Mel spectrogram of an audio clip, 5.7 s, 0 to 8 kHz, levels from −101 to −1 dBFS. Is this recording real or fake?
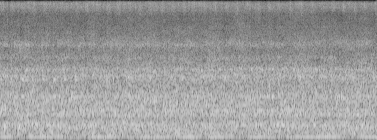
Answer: fake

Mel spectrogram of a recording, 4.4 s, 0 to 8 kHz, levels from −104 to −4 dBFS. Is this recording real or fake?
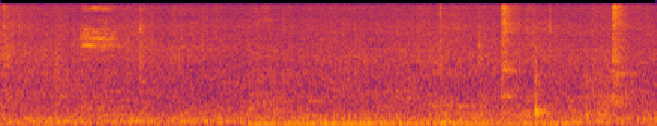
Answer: fake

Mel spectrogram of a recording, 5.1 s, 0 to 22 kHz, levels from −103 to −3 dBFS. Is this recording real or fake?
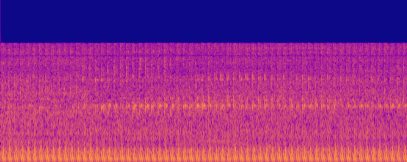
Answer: real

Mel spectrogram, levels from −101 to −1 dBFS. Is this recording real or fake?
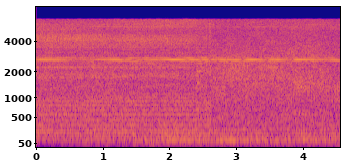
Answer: real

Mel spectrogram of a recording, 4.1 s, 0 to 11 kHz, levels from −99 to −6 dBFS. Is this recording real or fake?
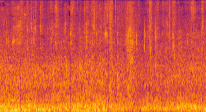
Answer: real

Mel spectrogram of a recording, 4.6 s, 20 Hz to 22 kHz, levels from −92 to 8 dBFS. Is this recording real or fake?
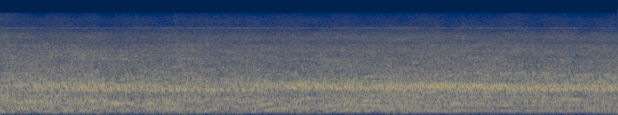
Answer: fake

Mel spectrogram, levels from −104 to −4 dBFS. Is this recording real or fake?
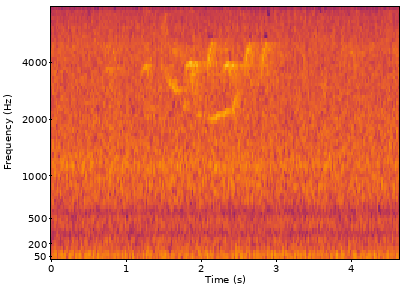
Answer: real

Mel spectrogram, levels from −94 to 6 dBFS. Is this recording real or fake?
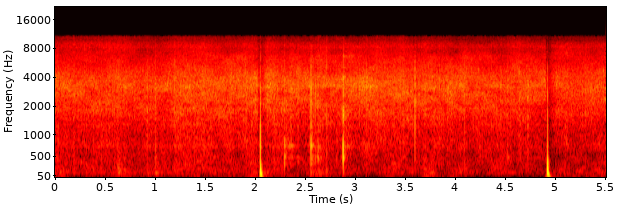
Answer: fake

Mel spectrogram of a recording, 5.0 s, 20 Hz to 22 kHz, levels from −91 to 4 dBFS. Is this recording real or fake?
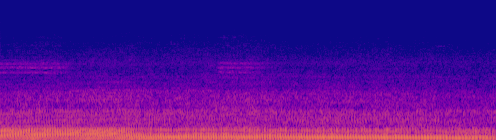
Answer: real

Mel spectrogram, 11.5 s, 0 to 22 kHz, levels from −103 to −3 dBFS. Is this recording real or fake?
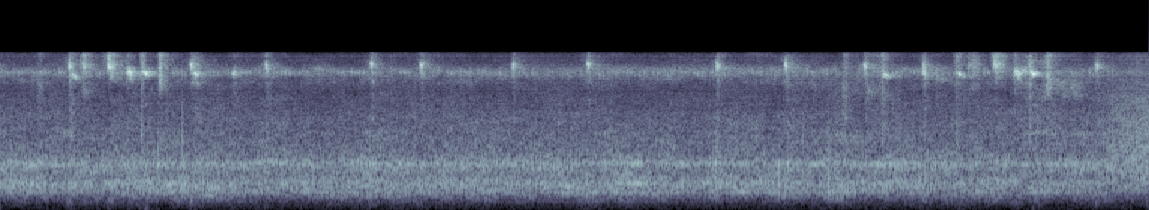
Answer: fake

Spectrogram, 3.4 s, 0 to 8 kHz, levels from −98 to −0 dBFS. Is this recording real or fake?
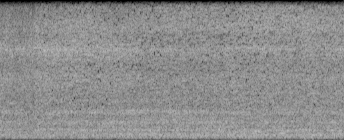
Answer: real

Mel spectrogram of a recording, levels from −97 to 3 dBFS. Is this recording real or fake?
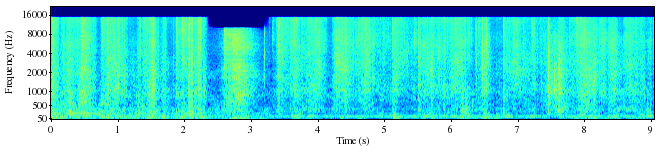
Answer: fake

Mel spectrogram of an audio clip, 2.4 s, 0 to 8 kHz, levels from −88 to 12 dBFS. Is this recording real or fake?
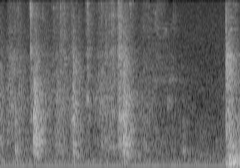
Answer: real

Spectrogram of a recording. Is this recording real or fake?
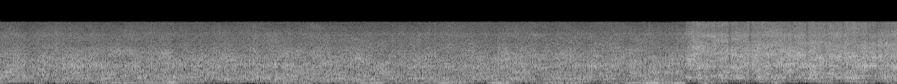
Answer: fake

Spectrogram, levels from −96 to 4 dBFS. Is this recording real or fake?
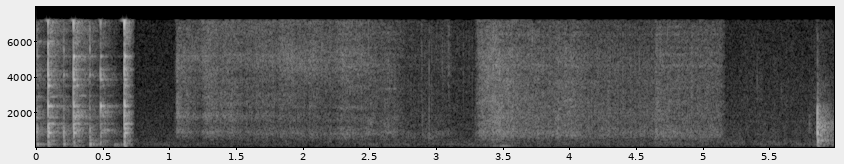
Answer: real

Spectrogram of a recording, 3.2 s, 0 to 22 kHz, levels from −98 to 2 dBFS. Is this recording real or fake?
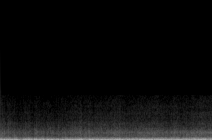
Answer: real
